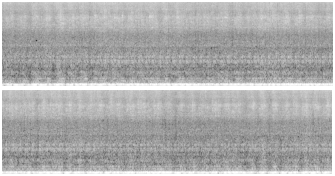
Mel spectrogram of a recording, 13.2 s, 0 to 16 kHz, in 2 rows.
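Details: Rebuilt Dodge Viper V10 first startup after engine rebuild, oil pre-primed to 40 psi cranking: steady deep even rumble, no knocks, ticks or misses; about 60 psi oil pressure, no leaks, radiator warming, running smooth and healthy.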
